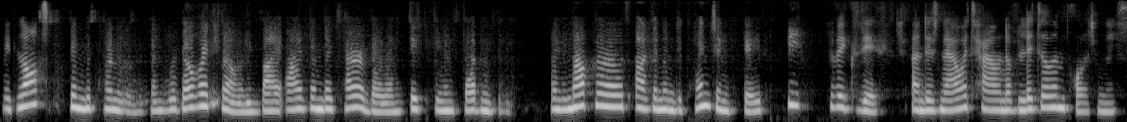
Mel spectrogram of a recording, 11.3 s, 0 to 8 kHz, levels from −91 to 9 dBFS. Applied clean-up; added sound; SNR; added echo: neural mask model DeepFilterNet 3.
